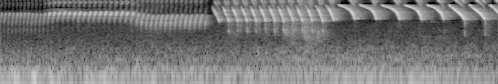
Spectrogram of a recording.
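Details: Canary singing as a lure for other canaries, opening with a steady buzzing trill that drops in pitch, then breaking into quick repeated swooping notes about four per second.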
